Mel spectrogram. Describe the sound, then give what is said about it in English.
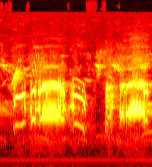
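Crowing of the Hawaiian moa, a wild chicken whose cock-a-doodle-doo ends in a shortened final syllable: two clear, loud bursts of several choppy syllables each, over a faint steady low hum. “The last syllable in the rooster's four-syllable cock-a-doodle-doo call is much shorter in the moa than the domestic chicken. Here's the call of the moa.”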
